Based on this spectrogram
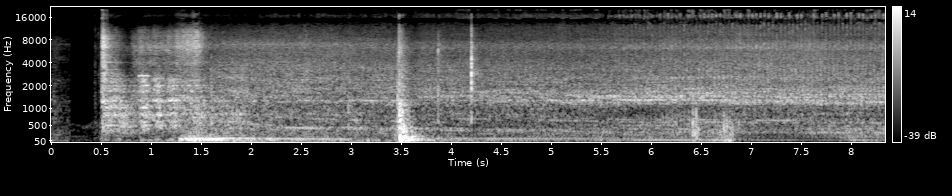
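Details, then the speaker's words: Mitsubishi Mirage after replacing the air filter housing's rubber mounting bushings, which had let the housing rattle loudly at start-up: the small petrol engine cranks, catches and settles into a steady, quiet idle with no rattle or buzz, even with the AC compressor running. "เสียงก็เงียบลงนะครับแต่ก่อนก่อนหน้านี้นะครับตัวนี้มันจะสั่นสั่นทั้งหมดนัแหละตัวนี้ก็สั่นตัวนี้ก็สั่นทีนี้ก็ไม่มีเสียงแล้วนะครับ"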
